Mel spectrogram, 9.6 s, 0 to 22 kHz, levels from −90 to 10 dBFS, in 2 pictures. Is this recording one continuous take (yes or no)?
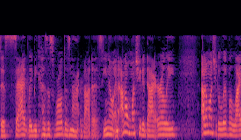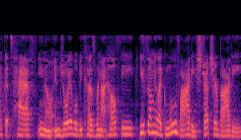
no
